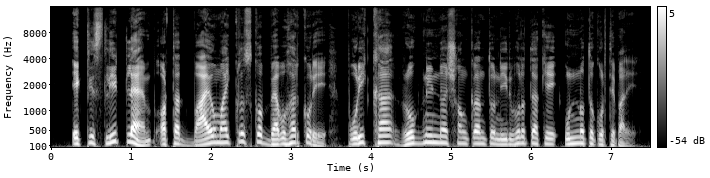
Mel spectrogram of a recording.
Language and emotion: Bengali, neutral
